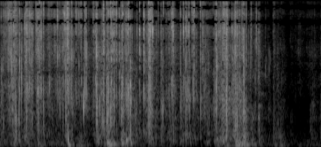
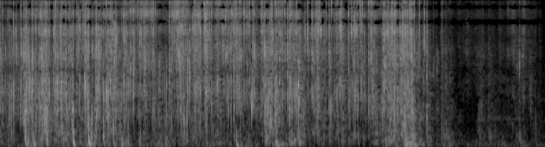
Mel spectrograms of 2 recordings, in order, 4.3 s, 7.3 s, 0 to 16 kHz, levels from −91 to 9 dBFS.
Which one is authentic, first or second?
second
